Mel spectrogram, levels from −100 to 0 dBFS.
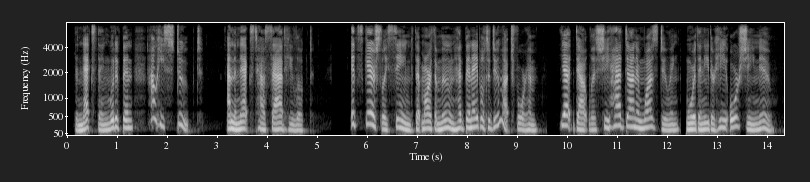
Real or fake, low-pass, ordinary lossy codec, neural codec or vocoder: real; 7.2 kHz; Opus, 64 kbps; none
